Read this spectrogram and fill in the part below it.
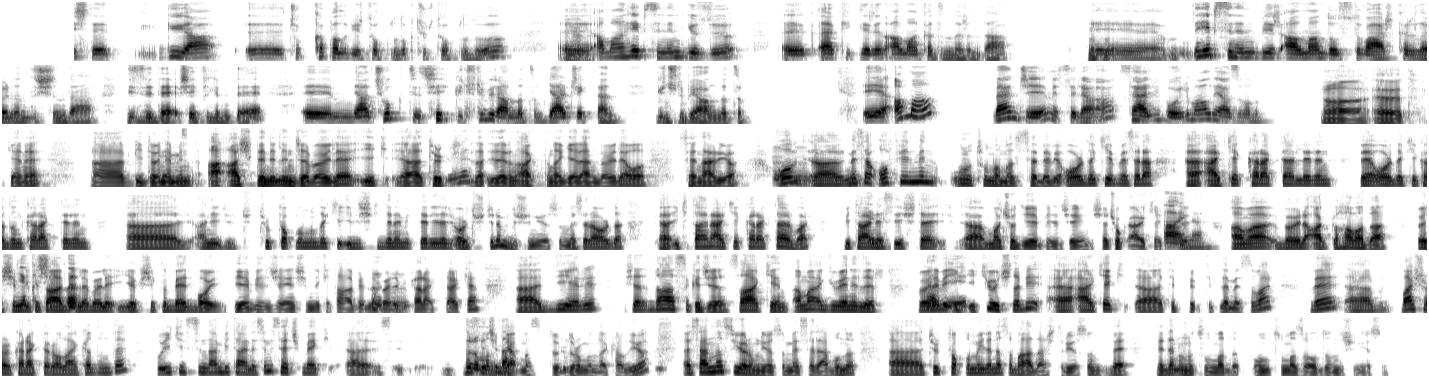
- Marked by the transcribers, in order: tapping; other background noise; "Türklerin" said as "Türklelerin"; other noise; in English: "bad boy"; unintelligible speech
- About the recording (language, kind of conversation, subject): Turkish, podcast, Sence bazı filmler neden yıllar geçse de unutulmaz?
